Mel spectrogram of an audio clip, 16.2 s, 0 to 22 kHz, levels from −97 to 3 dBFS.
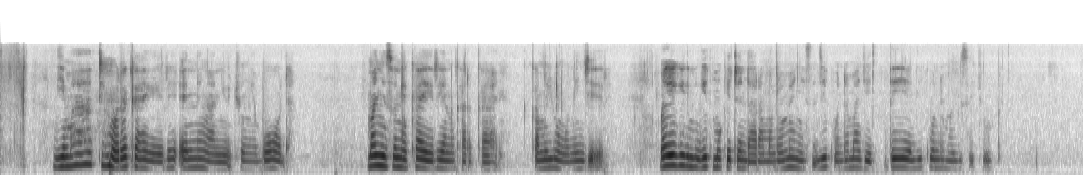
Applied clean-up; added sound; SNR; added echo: none; none; none; none.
